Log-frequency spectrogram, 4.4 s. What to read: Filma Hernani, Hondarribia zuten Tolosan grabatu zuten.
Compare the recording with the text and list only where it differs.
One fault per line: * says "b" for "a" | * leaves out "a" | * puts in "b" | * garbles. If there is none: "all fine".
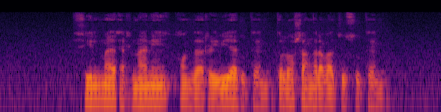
all fine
